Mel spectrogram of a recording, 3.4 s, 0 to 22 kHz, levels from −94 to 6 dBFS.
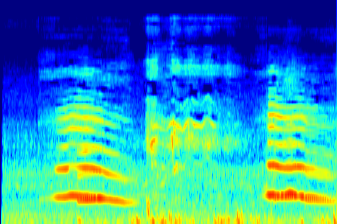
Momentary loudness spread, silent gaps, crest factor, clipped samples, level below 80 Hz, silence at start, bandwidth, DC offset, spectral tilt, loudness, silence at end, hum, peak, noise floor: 16 LU; none; 16 dB; under 0.1%; -32 dBFS; 0.05 s; 7.6 kHz; under 0.1%; -5.5 dB/octave; -15 LUFS; 0 s; none; -2 dBFS; -36 dBFS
